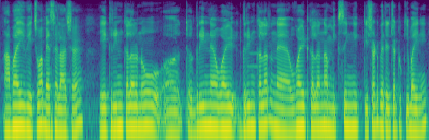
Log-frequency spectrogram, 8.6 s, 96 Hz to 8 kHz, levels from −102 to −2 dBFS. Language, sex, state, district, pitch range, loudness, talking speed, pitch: Gujarati, male, Gujarat, Valsad, 130-145 Hz, -15 LUFS, 180 wpm, 140 Hz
